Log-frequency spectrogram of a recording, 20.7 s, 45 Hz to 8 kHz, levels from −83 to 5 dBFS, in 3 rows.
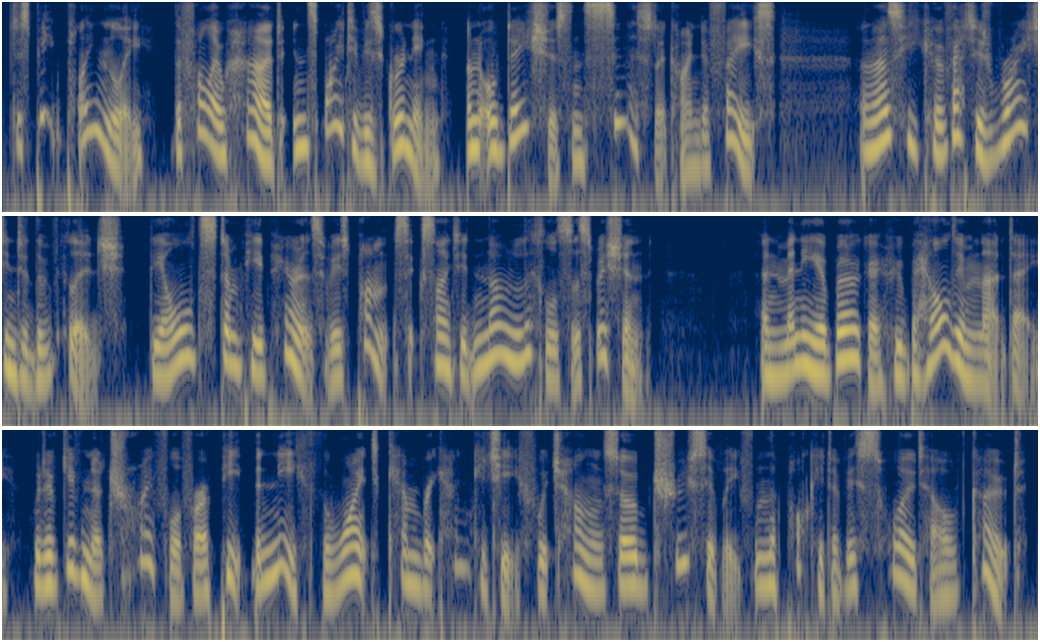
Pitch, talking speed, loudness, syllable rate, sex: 200 Hz, 205 wpm, -21 LUFS, 5.8 syllables/s, female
